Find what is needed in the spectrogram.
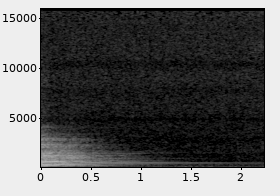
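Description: The closing chord of an operatic aria's accompaniment rings out and fades away over about a second and a half, its last tone lingering faintly.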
